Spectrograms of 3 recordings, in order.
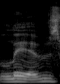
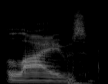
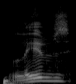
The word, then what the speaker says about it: lives: lives all right Google the plural life is lives with a V right okay so don't forget that lives pronunciation it's not lives which is the verb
